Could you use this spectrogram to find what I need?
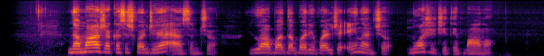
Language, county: Lithuanian, Kaunas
